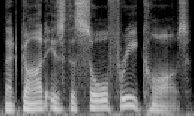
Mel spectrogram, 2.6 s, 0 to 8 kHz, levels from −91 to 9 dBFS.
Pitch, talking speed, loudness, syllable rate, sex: 115 Hz, 160 wpm, -17 LUFS, 3.2 syllables/s, male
